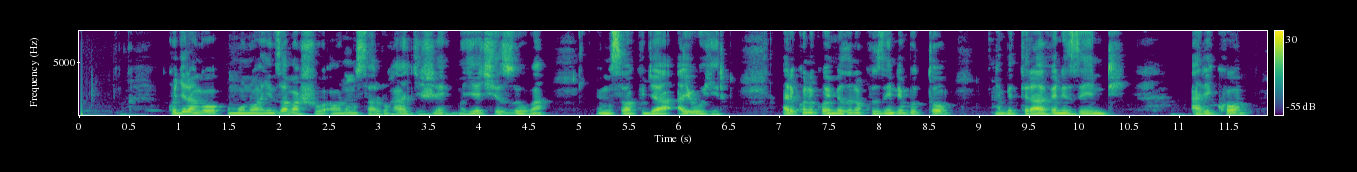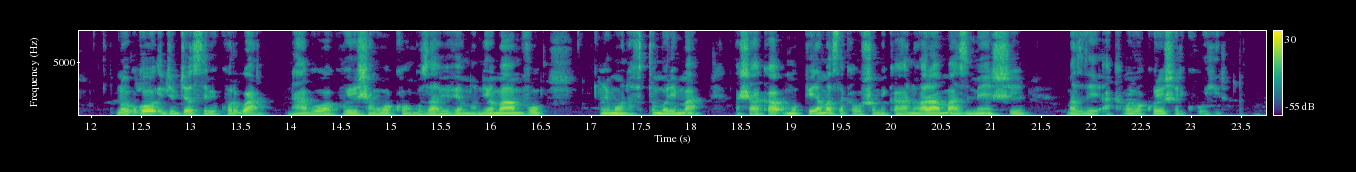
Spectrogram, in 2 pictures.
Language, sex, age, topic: Kinyarwanda, female, 25-35, agriculture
